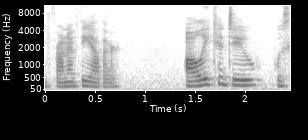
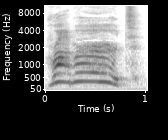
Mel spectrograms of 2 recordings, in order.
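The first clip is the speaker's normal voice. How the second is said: loud high call across a distance; 11 semitones higher, 10 dB louder than usual. A narrator's reading. Father calling Rob from the motel, calling out. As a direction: call the boy home at full voice. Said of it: "his name came floating to them".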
